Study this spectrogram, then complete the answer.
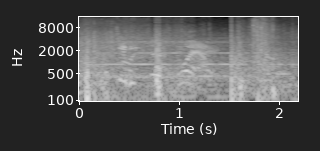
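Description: Gunfire in the Red Dead Redemption western video game: a few sharp shots scattered over a couple of seconds, mixed with game music and faint voices.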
